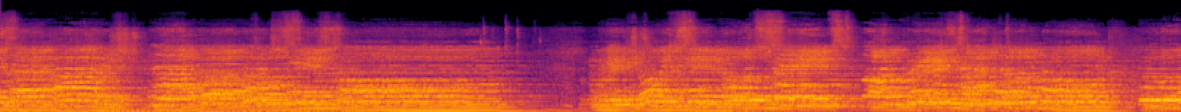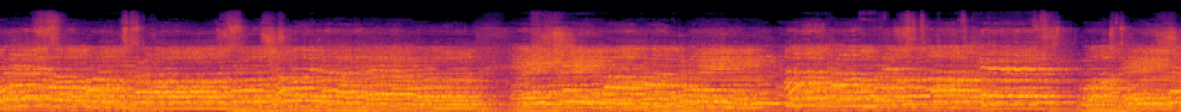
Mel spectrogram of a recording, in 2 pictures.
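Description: Choir singing a hymn, with a short break between verses about a quarter of the way in.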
